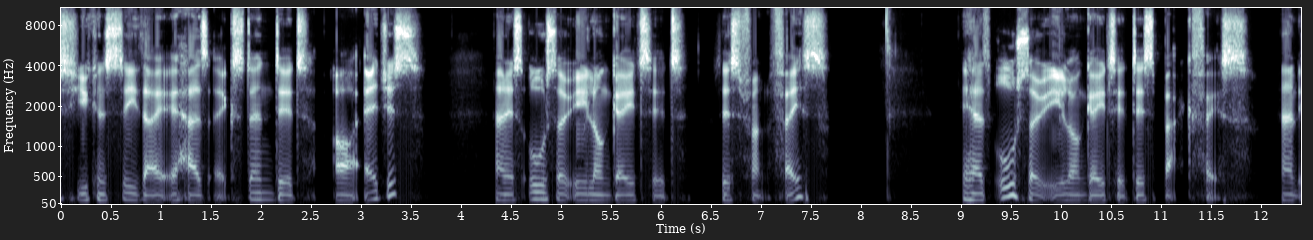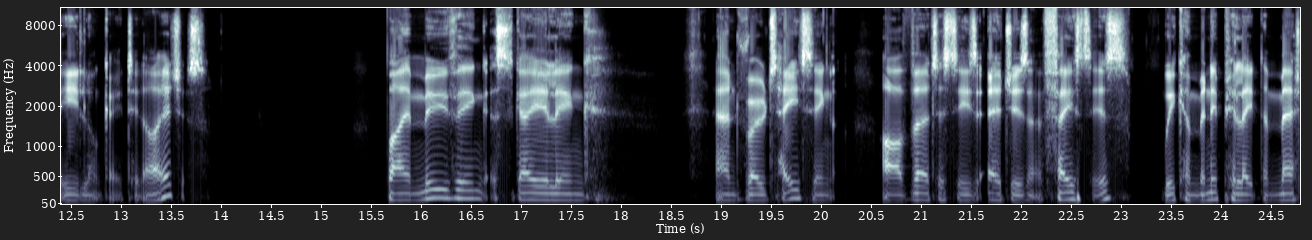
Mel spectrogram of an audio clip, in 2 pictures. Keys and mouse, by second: 4.0 middle click, 6.6-9.0 middle drag, 14.0 middle click.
